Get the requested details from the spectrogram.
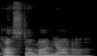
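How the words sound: English-style melody that goes up and down.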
